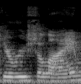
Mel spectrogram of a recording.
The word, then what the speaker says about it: Yerushalayim: that yerushalam right like she pronounced it more like yerushalayim right rather than jerusalem at the end and i liked how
